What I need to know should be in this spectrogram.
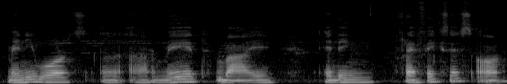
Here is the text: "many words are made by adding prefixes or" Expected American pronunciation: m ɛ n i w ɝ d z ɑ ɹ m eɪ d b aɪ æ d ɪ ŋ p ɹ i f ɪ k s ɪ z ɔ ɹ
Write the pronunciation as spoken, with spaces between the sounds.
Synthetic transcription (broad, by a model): m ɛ n i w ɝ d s ɑ ɹ m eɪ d b aɪ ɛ d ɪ ŋ f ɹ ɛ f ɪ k s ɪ s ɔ ɹ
